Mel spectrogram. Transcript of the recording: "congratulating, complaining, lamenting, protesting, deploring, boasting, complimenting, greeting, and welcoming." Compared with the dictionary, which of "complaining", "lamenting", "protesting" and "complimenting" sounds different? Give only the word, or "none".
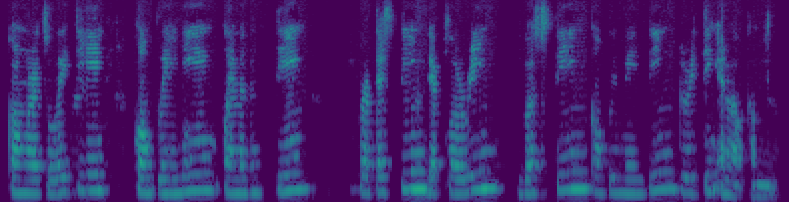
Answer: none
